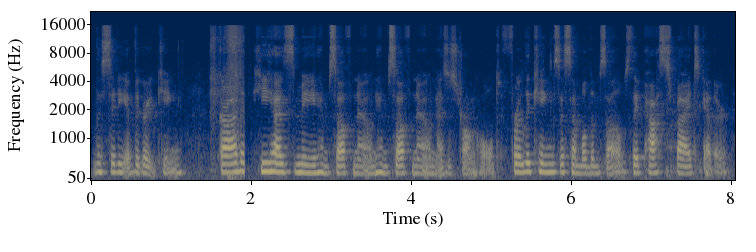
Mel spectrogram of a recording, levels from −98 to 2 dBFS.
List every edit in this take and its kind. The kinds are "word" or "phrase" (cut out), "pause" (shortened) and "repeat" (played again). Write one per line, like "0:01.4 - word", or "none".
0:01.9 - phrase
0:03.5 - repeat
0:05.4 - word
